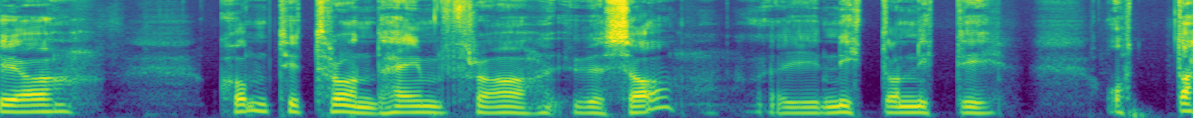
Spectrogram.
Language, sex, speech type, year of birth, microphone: Norwegian, male, spontaneous, 1952, Shure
